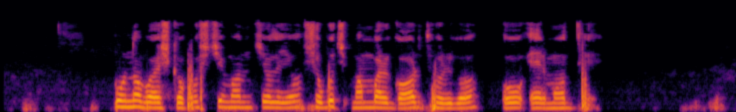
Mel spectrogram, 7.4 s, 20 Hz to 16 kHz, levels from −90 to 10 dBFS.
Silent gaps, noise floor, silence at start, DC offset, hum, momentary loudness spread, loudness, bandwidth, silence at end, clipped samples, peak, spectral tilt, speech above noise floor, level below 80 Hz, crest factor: none; -73 dBFS; 0.25 s; under 0.1%; none; 7 LU; -16 LUFS; 8 kHz; 0.1 s; under 0.1%; -2 dBFS; -6 dB/octave; 58 dB; -52 dBFS; 16 dB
